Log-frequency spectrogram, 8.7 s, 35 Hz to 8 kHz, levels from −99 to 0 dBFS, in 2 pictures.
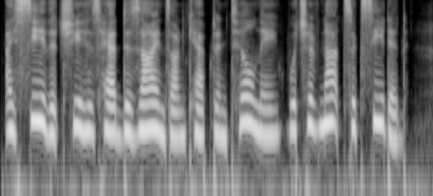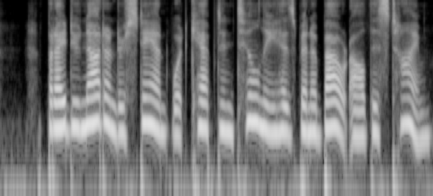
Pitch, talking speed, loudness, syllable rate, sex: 215 Hz, 195 wpm, -20 LUFS, 4.9 syllables/s, female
